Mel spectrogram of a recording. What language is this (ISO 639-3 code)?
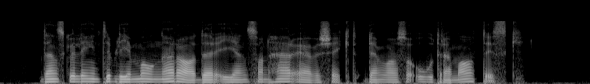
swe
